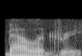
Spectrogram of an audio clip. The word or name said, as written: balladry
